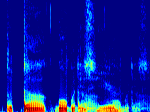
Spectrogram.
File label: dark moment is here, vocal or voxy loops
